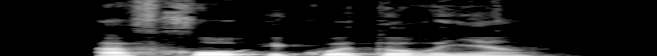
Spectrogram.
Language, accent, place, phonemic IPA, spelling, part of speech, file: French, France, Lyon, /a.fʁo.e.kwa.tɔ.ʁjɛ̃/, afroéquatorien, adjective, LL-Q150 (fra)-afroéquatorien.wav
- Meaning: Afro-Ecuadorian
